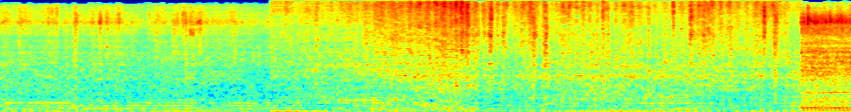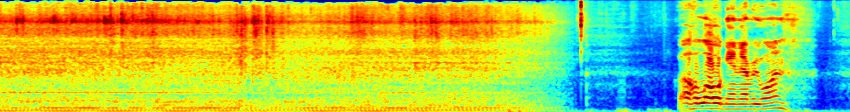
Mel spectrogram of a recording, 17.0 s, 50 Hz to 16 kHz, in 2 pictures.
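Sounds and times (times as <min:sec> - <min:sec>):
riding lawn mower engine: 0:00.2 - 0:14.3
push lawn mower running: 0:05.7 - 0:14.3.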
